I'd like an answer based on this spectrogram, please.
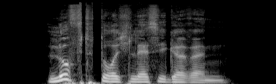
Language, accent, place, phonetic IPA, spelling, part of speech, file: German, Germany, Berlin, [ˈlʊftdʊʁçˌlɛsɪɡəʁən], luftdurchlässigeren, adjective, De-luftdurchlässigeren.ogg
- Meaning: inflection of luftdurchlässig: 1. strong genitive masculine/neuter singular comparative degree 2. weak/mixed genitive/dative all-gender singular comparative degree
